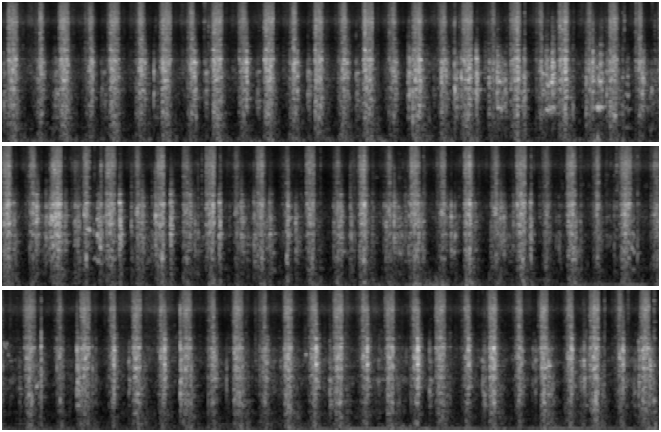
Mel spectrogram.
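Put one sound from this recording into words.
A hand-cranked machine clatters rhythmically as its wheel turns.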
